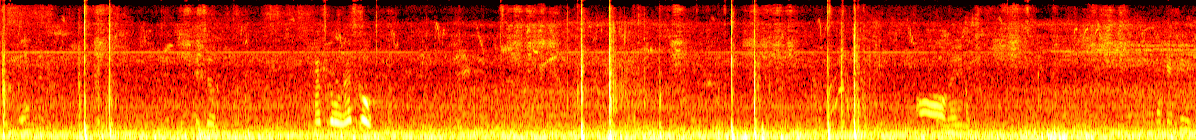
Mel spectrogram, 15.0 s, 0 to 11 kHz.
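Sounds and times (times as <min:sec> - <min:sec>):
footballs kicked thudding: 0:00.9 - 0:01.6, 0:07.1 - 0:11.0.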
